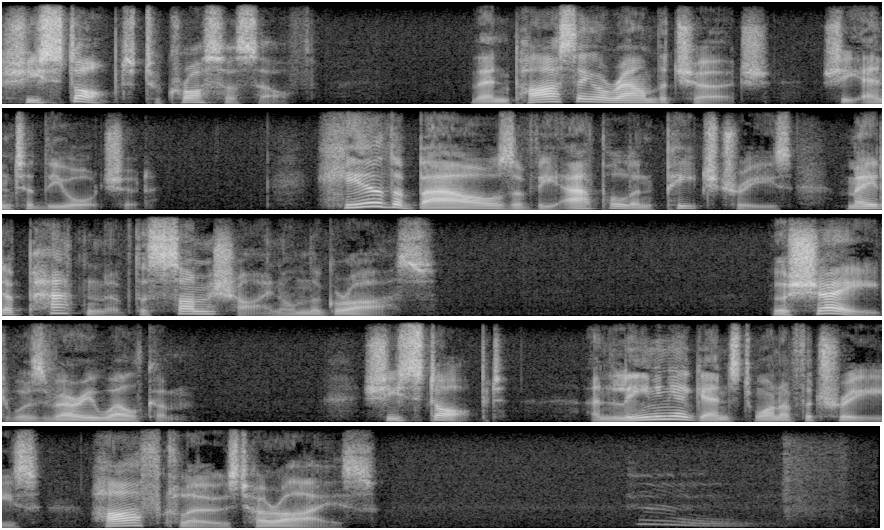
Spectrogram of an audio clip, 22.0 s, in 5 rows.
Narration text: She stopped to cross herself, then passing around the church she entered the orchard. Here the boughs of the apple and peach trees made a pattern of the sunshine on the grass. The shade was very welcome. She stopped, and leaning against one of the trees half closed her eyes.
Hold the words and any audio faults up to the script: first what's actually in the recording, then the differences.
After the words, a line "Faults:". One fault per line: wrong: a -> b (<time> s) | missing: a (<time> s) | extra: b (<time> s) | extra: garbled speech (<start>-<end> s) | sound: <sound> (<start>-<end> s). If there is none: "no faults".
She stopped to cross herself, then passing around the church she entered the orchard. Here the boughs of the apple and peach trees made a pattern of the sunshine on the grass. The shade was very welcome. She stopped, and leaning against one of the trees half closed her eyes.
Faults:
sound: sigh (20.7-21.9 s)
